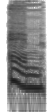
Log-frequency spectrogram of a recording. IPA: n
